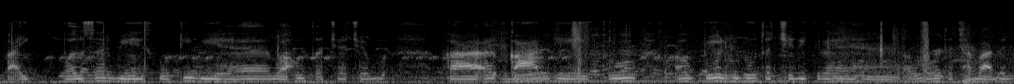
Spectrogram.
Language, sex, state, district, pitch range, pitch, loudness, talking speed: Hindi, male, Chhattisgarh, Balrampur, 125-140 Hz, 130 Hz, -35 LUFS, 155 wpm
